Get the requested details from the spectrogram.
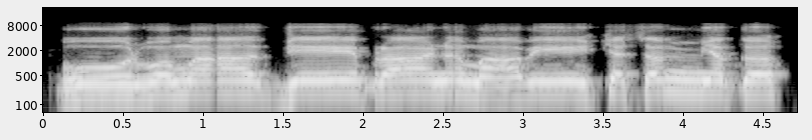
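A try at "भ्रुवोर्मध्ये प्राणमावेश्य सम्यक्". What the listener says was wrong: The Bhruvo, not Bhurva. Bhruvor madhye pranamavesha samyak.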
